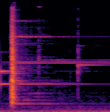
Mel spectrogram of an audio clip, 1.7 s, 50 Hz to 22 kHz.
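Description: A bell on a 1970s Disney musical busy box toy gives one bright ringing strike that decays slowly, then a softer second tap about a second later, in a quiet room.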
